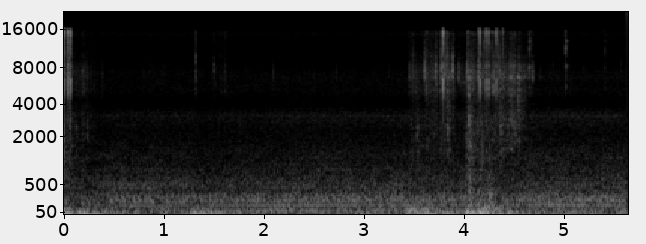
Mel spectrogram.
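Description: Tyres roll and rumble steadily on the road.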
